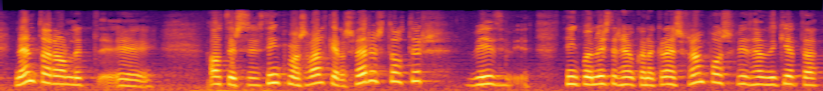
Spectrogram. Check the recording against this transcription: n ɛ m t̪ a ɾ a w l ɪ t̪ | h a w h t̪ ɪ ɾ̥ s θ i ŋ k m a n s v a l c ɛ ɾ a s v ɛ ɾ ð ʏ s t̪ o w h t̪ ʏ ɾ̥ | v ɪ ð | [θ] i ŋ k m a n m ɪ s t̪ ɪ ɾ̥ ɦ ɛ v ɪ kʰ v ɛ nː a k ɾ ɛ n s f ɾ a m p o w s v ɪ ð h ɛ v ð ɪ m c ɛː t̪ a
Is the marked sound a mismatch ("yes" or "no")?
no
